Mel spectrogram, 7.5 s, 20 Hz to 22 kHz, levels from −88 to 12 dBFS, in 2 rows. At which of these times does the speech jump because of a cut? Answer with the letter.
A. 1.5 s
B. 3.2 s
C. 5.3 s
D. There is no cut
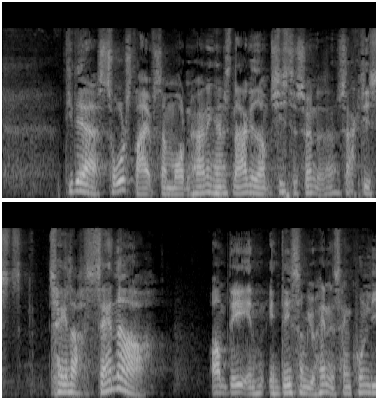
D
